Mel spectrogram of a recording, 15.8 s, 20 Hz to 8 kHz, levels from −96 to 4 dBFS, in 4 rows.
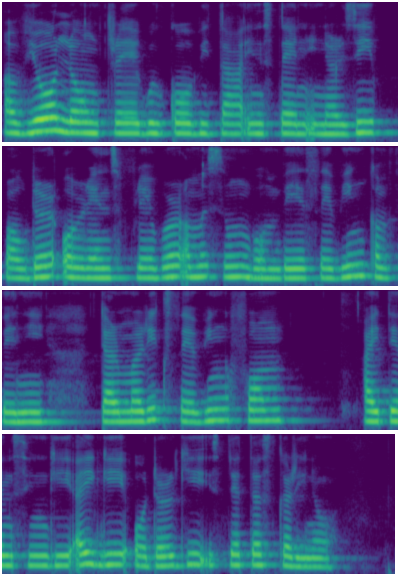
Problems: none marked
